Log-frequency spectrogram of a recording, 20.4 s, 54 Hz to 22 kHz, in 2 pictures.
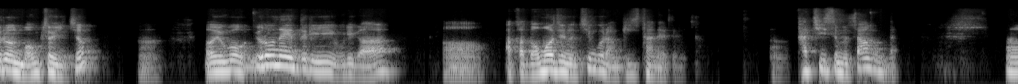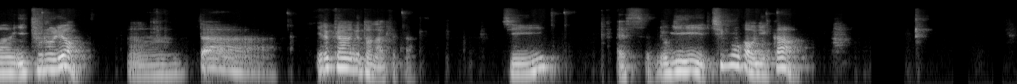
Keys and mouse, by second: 8.7-9.8 middle drag, 9.8-12.9 drag, 11.7 KP_7, 14.9 g, 15.9-20.3 middle drag, 16.2 r, 19.3 KP_0.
